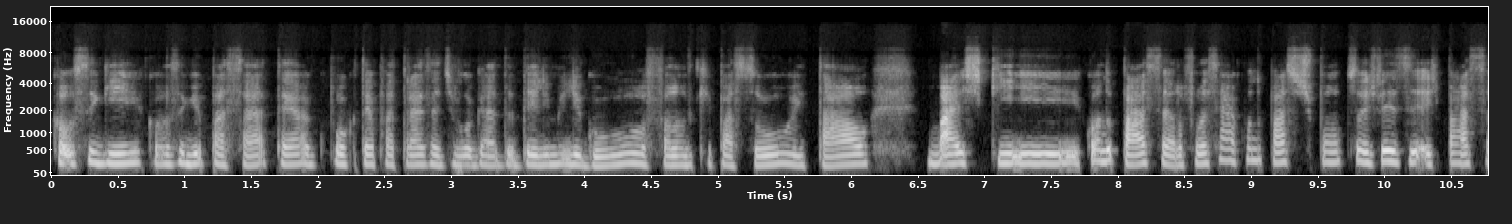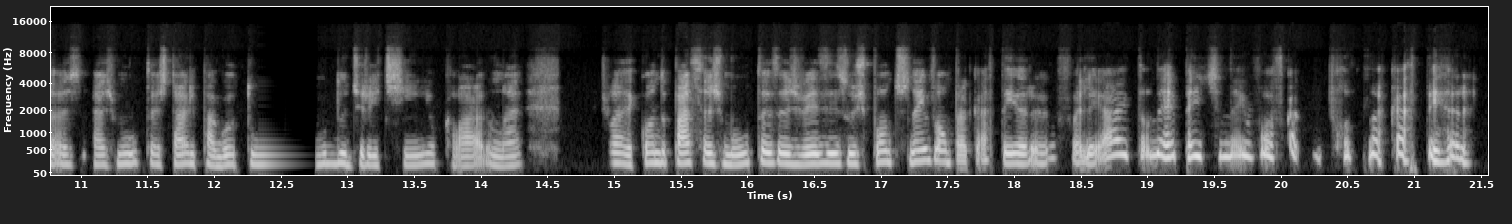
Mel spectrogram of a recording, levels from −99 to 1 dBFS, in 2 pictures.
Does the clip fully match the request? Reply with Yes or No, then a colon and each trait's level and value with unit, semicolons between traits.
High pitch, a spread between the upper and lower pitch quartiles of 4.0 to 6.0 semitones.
No: high, 200 Hz; average, 2.9 semitones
